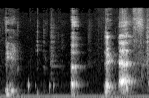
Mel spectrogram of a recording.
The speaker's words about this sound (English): Oh yeah, I could burp like a man. I think everyone could do that.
